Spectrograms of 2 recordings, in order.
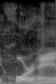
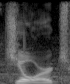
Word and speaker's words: Jorge: I heard somebody say Jorge and I went back and double checked the pronunciation even though it was spelled J O R G. Goes by George for the last name.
